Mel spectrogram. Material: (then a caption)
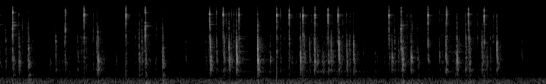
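Plastic. Fingertips with long nails type continuously on a pink backlit mechanical keyboard with round plastic keycaps. About thirty sharp, bright clacks come in quick, uneven runs with short pauses between bursts. Each keystroke cuts off almost instantly over a faint low background hum.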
